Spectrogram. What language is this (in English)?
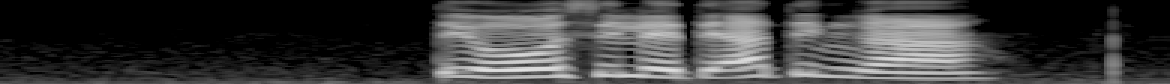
Tsonga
